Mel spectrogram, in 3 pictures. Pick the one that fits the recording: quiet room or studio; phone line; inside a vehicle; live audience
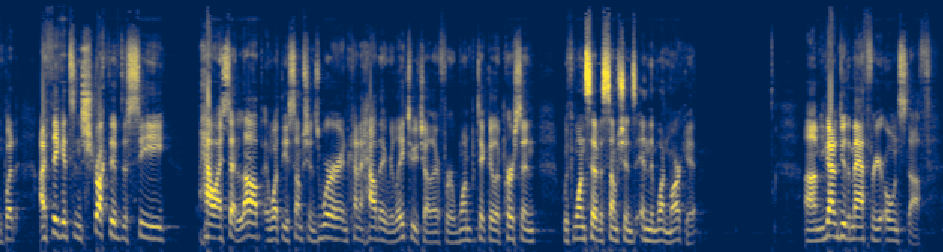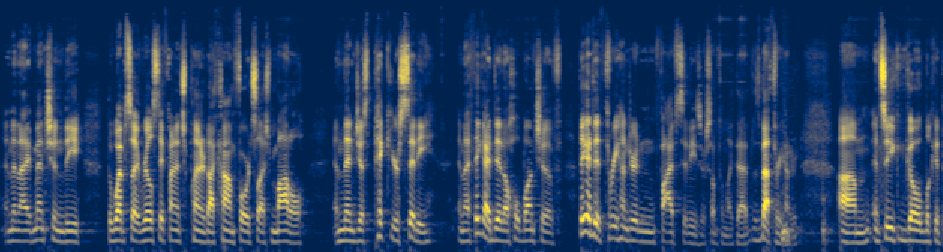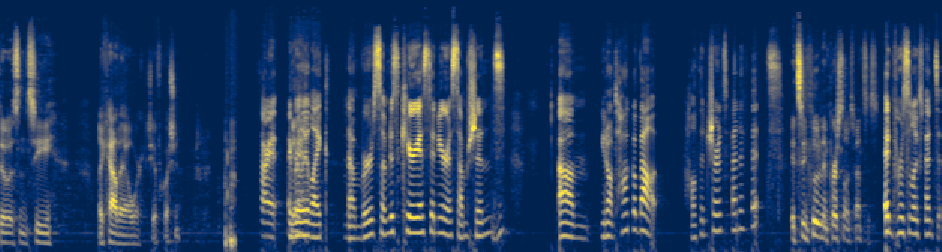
live audience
